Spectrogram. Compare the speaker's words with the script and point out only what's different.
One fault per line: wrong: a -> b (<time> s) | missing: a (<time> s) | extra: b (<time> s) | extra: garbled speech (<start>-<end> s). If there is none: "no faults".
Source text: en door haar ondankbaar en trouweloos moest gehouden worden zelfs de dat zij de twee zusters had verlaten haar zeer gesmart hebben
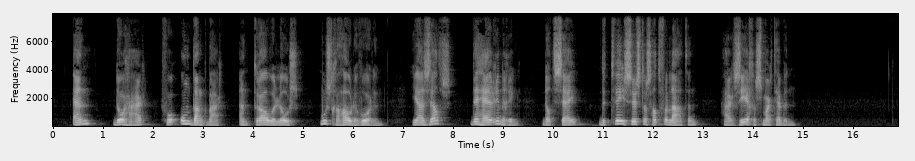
extra: voor (2.1 s)
extra: ja (7.1 s)
extra: herinnering (8.5 s)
